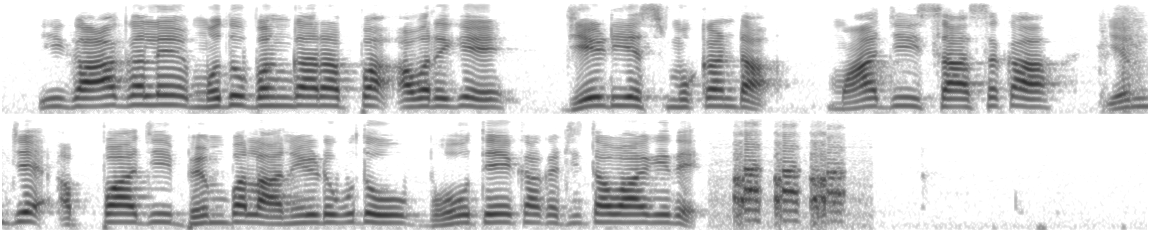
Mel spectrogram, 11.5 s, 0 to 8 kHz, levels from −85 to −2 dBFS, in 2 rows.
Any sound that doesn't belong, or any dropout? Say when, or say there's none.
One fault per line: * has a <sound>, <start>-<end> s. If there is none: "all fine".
* has a laugh, 9.4-10.0 s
